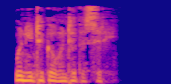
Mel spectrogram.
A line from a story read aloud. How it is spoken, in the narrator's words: the forger said quietly, pitching his voice lower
